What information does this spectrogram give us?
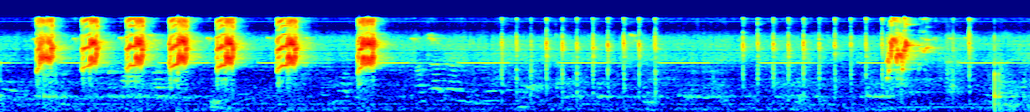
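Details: Lovebird singing, used to provoke other lovebirds into song: seven loud harsh shrieks in quick succession, followed by faint soft ticking and one more screech.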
